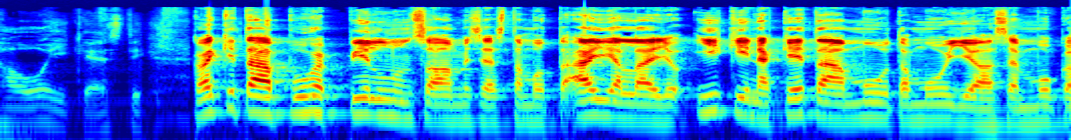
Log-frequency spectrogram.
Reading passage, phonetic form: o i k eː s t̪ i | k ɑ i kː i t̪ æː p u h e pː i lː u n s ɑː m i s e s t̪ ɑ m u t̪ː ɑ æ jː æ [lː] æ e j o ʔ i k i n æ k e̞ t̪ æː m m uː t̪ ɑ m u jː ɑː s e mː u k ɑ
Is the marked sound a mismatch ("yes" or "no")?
no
